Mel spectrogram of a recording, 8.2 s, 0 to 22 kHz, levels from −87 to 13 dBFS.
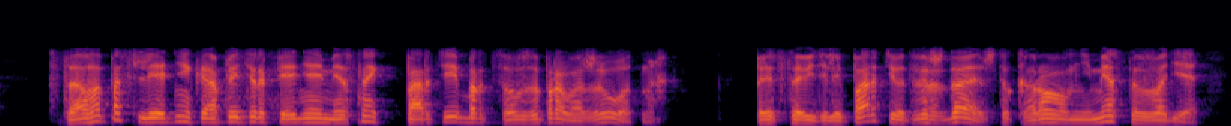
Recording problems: high frequencies cut off; severe; nothing above 4 kHz

